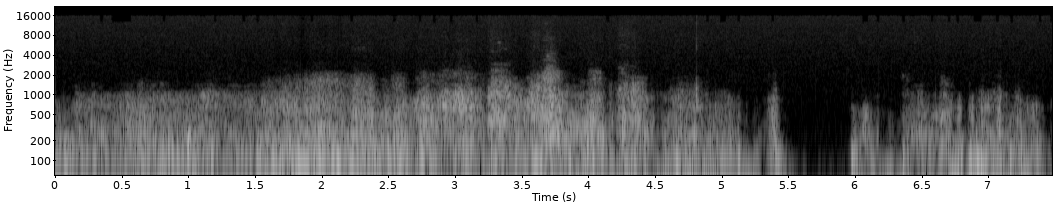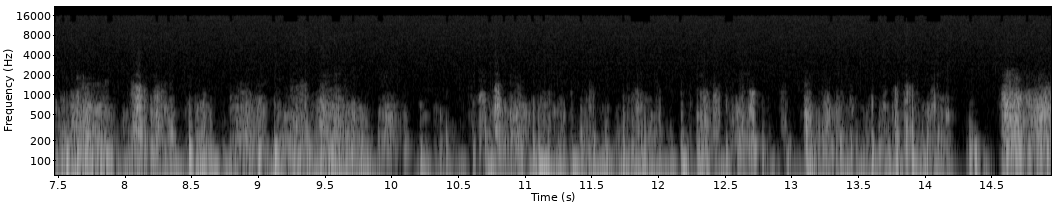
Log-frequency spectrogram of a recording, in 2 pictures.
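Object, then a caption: Foam microphone windscreen. Both hands scratch and rub a blue foam windscreen on a microphone with long nails, producing a dense, muffled, low-heavy rumble of rapid, irregular scraping strokes. The rubbing runs almost continuously, with a brief silent gap just before the sixth second before the scratching resumes.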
